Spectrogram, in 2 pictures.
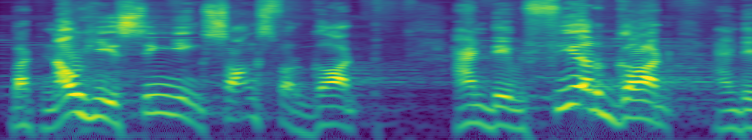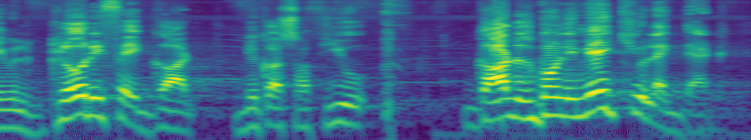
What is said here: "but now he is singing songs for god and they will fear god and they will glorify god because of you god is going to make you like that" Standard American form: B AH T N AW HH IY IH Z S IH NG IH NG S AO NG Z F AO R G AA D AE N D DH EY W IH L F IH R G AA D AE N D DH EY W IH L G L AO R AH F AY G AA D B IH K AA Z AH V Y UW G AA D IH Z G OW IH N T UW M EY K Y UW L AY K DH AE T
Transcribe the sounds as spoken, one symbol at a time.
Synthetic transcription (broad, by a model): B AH T N AW HH IY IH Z S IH NG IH NG S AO NG S F AO R G AA D AE N D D EY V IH L F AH R G AA D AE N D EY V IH L G L AO R AH F AY G AA D B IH K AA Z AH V Y UW G AA D IH Z G OW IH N T UW M EY K Y UW L AY K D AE T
